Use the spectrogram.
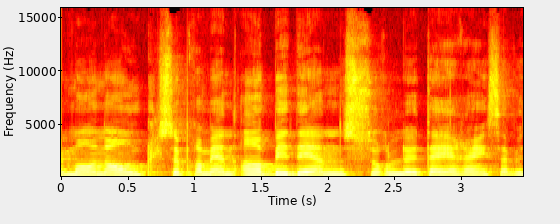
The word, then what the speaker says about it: bedaine: La bedaine, au Québec, on prononce souvent bedaine. Puis si je dis que mon oncle se promène en bédaine sur le terrain, ça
